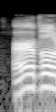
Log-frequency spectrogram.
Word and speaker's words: herbal: plant something heral remedies Herbal Remedies and thank you very much for not pronouncing the H herbs herbal excellent uh the H is silent in that word okay medicines made with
